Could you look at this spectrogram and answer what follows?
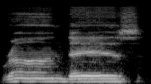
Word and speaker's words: rendezvous: It's rendezvous needs to be pronounced rendezvous.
